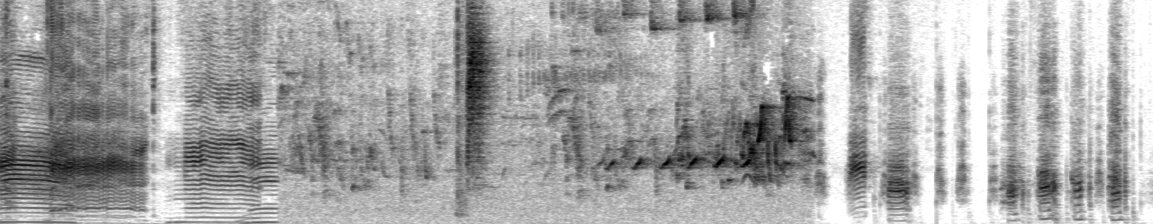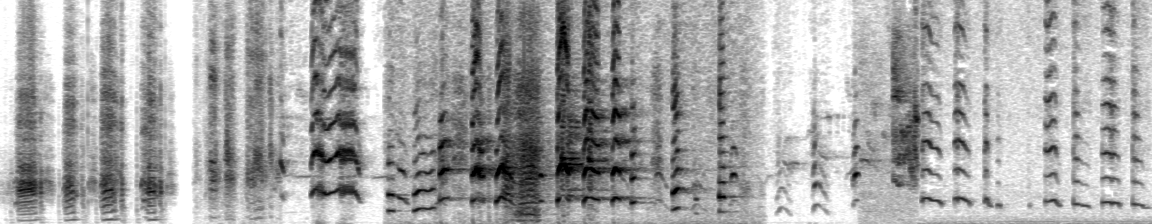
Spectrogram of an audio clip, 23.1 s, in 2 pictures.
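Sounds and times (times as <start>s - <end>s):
ducks quacking: 0.0s - 5.0s, 7.6s - 21.6s
small bird chirping: 2.8s - 8.2s.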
